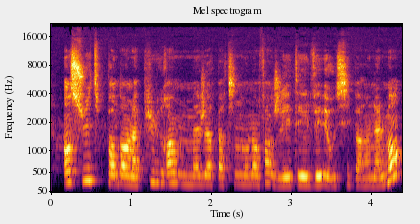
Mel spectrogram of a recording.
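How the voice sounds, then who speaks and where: A woman with a slight southwestern French accent speaks at a fairly quick pace. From southwest France, rural Gers. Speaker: author and video creator. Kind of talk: casual monologue to camera. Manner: hesitant, with many fillers.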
